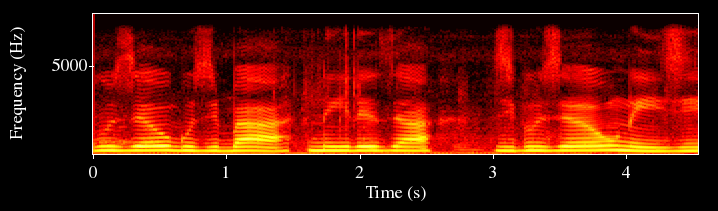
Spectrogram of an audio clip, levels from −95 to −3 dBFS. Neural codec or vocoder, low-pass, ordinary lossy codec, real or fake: none; 7.2 kHz; none; real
